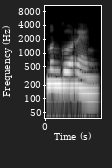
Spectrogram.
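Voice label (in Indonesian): "menggoreng", Indonesian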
